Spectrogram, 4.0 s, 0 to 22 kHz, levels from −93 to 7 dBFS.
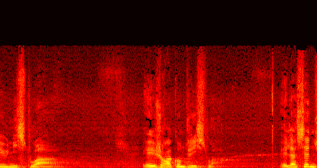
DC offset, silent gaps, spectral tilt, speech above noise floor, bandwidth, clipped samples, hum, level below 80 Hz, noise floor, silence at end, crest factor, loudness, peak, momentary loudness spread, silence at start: under 0.1%; none; -4.5 dB/octave; 26 dB; 16 kHz; under 0.1%; none; -60 dBFS; -52 dBFS; 0 s; 18 dB; -28 LUFS; -10 dBFS; 24 LU; 0 s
